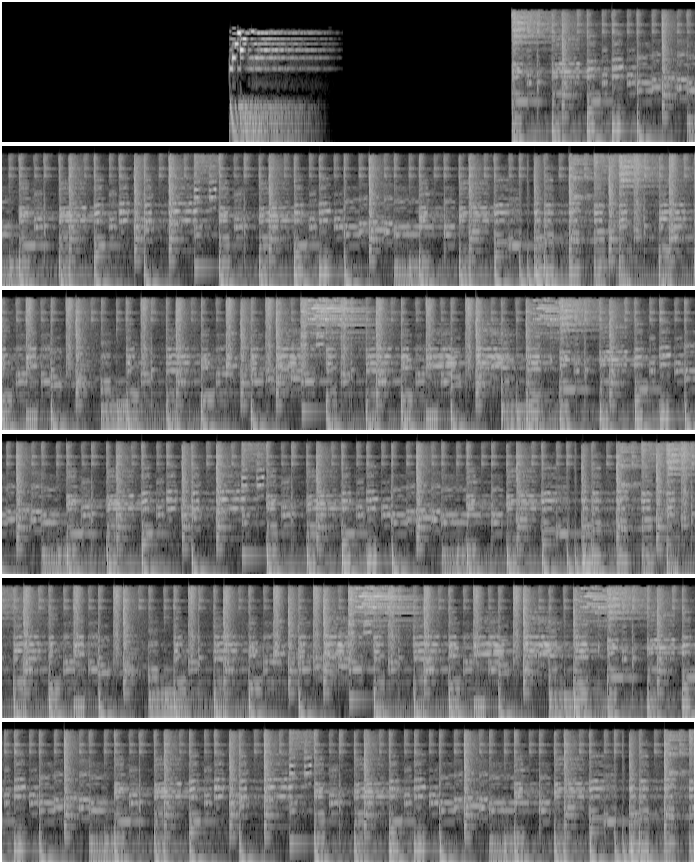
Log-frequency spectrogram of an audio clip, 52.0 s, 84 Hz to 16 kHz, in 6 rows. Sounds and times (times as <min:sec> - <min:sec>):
Music: 0:06.4 - 0:51.9.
